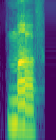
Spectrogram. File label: "MIRV", Indian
